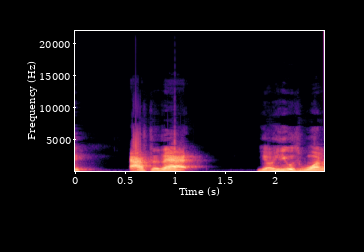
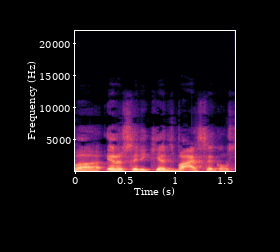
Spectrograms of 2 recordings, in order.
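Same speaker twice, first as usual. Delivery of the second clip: ordinary delivery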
